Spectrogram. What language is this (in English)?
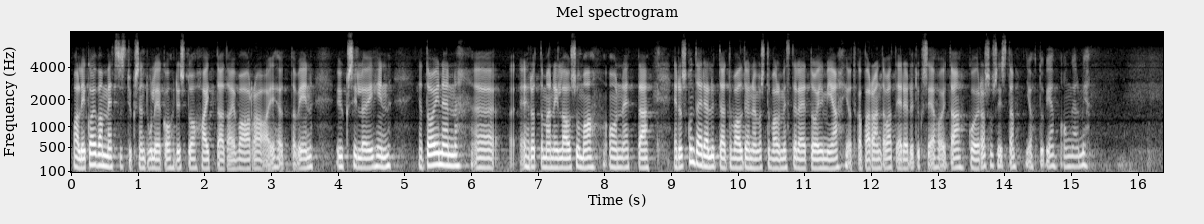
Finnish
